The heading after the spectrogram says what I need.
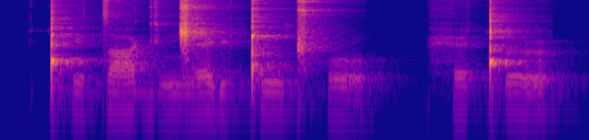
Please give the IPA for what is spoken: ǃʰ ɪ t a ɡ ɪ ŋ͡ǁ ɛ ɾʲ ɵ ǃ ũ ǁʰ o | h ɛ ǃʼ ɵ

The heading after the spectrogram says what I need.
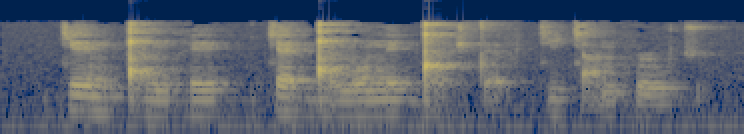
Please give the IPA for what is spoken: c eː˦˨ m ǃʰ u˨ n h e˦ | c ɛ˦ ɡ͡ǃ o˨ n o˦ n e˦ ɡ͡ǃ ɛ̰˨ t͡ʃ t ɛ̰˨ f c i˦ c a̰˦ m f ɹ u˨˦ t͡ʃ

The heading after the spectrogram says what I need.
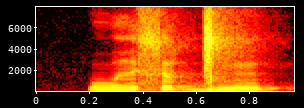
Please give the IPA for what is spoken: w ɨ s ɵ ɡ͡ǀ ĩ

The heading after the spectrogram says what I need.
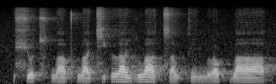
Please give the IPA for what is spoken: ɕ o˧ t͡sʰ w a˦ pʰ w a˥˧ t͡ɕ i˦ ʔ l a˥˧ j l w a˥˧ t͡s a˧ w k ẽ˧ ŋ l ɔ˦ k̚ w a˦

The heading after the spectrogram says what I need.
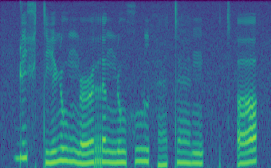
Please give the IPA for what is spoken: ɖ i˥ x t i˩˧ ɳ u˧ ŋ ə˞˩˧ r ə˧ ŋ ɳ u˧˩ x ṳ˥˧ l h æ̤˩˧ t ɛ̤˥˧ ŋ | t͡sʼ ʌ˩˧

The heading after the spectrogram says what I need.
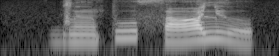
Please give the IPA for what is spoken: ɡ l ə̃ p u θ ɑ lʲ ʊ

